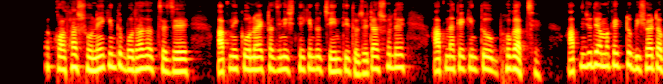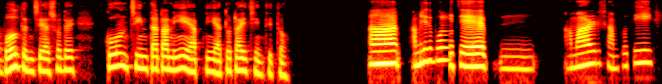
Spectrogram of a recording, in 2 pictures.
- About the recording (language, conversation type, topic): Bengali, advice, ছোটখাটো ঘটনার কারণে কি আপনার সহজে রাগ উঠে যায় এবং পরে অনুশোচনা হয়?
- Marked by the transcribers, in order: static; unintelligible speech; distorted speech; other noise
